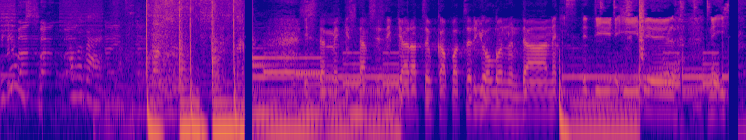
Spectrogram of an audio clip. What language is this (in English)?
Turkish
